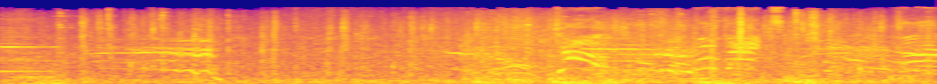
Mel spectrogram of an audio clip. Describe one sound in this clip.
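Horse hooves clop on cobblestones.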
